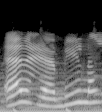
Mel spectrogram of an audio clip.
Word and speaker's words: lamb: We'll present a role play on how to learn spellings with vowel sound and with silent letters. L-A-M-B, lamb.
